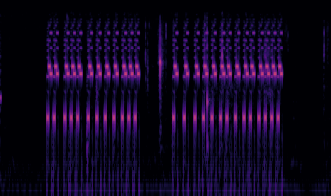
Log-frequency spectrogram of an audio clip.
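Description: A phone rings in short repeated bursts after a redial in the Phoenix Wright: Ace Attorney game, two rapid trilling runs separated by a brief pause, clear and isolated.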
